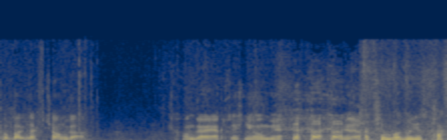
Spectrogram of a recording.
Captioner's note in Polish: śmiech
